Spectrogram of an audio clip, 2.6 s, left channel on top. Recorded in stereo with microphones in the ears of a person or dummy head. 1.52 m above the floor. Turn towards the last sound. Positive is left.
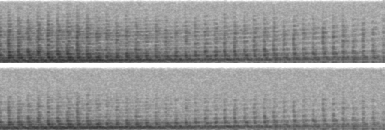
turn(degrees=30)  # may be behind; listen again after turning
